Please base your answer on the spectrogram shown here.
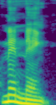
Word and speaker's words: neném: A gente fala neném ou a gente fala neném? A gente fala neném. A última sílaba aqui, a sílaba tônica é a última, então é oxítona e termina em m.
